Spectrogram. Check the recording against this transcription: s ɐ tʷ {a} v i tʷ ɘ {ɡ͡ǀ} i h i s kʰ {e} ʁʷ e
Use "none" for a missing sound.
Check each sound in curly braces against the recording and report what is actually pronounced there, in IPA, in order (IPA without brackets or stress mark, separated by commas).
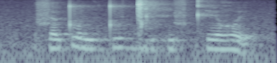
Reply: a, ɡ͡ǀ, e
